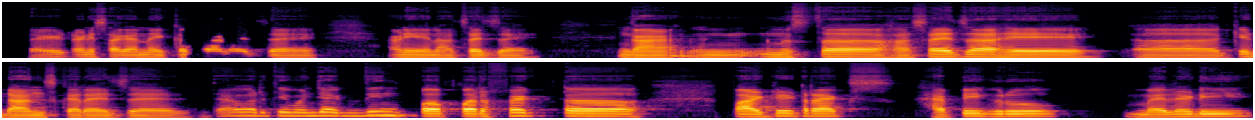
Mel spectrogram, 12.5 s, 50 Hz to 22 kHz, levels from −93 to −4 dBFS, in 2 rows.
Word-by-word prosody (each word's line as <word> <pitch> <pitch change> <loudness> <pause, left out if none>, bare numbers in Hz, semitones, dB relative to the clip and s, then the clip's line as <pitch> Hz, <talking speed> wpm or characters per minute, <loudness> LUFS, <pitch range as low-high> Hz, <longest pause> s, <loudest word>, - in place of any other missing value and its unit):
Right. 125 0 -7
आणि 120 0 -4
सगळ्यांना 115 0 -2
एकत्र 110 - -6
आणायचं 110 0 -7
आहे 105 -1 -4 0.4
आणि 120 0 -3
हे 115 - -1
नाचायचं 110 0 -3
आहे. 105 -1 -6 0.5
गाण 110 -1 0 0.4
नुसतं 120 0 +2
हसायचं 125 +5 +3
आहे, 115 -1 +3 0.3
अ, 110 -1 -3
की - - -2
डान्स 110 -2 +1
करायचा 110 -2 -1
आहे. 100 -1 -2 0.2
त्यावरती 195 0 -2
म्हणजे 185 +1 0
अगदी 195 +4 0
प - - +3 0.2
परफेक्ट 175 +4 +3
अ, 155 -2 +6 0.5
party 135 +4 +5
tracks, 155 0 0 0.3
happy 155 +6 0
group, 150 +1 +1 0.4
melody, 140 +4 +2
120 Hz, 145 wpm, -22 LUFS, 110-155 Hz, 0.5 s, अ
